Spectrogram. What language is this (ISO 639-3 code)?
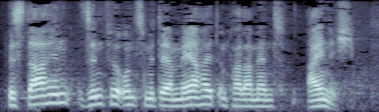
deu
